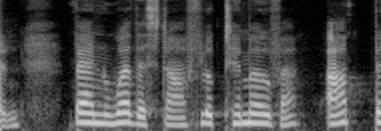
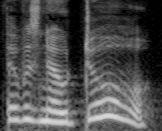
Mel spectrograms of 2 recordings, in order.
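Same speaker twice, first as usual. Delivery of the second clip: higher-pitched astonished protest; crying out; 7 semitones higher, 4 dB louder than usual. A narrator's reading. Colin puzzled how the gardener entered, crying out. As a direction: insist in disbelief, pitch jumping up. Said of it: "cried Colin".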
